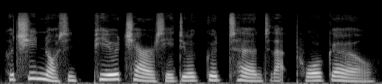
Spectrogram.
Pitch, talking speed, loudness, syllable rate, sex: 180 Hz, 220 wpm, -18 LUFS, 4.2 syllables/s, female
